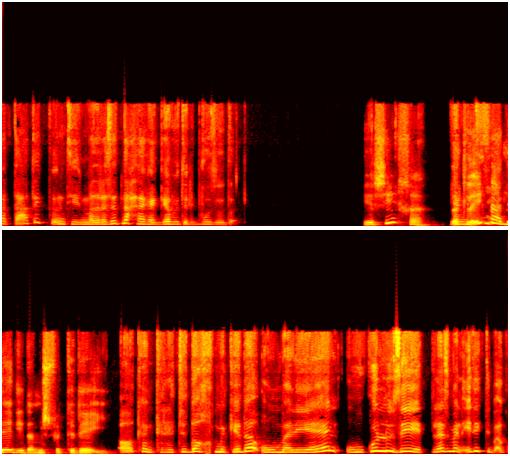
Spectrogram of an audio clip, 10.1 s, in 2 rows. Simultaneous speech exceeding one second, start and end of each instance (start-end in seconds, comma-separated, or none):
none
